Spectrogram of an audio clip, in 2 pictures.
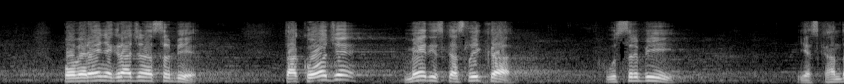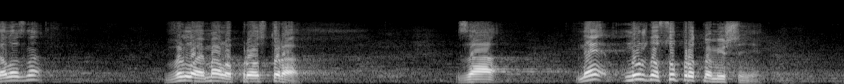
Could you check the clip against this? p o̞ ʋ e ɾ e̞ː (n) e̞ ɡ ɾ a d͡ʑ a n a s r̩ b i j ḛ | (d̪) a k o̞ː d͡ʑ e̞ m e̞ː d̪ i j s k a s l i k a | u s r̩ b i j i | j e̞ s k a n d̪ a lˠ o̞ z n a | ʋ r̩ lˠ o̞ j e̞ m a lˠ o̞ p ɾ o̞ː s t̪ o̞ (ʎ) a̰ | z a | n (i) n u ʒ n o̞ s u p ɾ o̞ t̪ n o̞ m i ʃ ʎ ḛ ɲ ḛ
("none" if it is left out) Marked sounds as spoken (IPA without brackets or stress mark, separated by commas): ɲ, t̪, ɾ, e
